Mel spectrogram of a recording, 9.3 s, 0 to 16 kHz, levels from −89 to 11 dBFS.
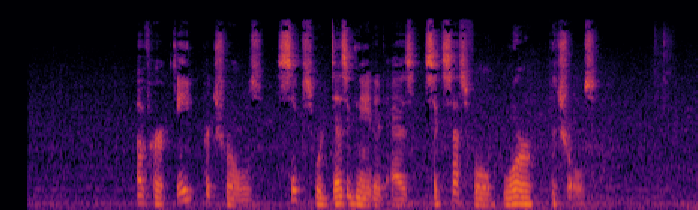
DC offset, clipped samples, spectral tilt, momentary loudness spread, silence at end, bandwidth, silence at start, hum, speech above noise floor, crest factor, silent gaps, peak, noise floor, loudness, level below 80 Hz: under 0.1%; under 0.1%; -3.5 dB/octave; 10 LU; 0 s; 11.5 kHz; 1.8 s; none; 29 dB; 22 dB; none; -8 dBFS; -56 dBFS; -27 LUFS; -56 dBFS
